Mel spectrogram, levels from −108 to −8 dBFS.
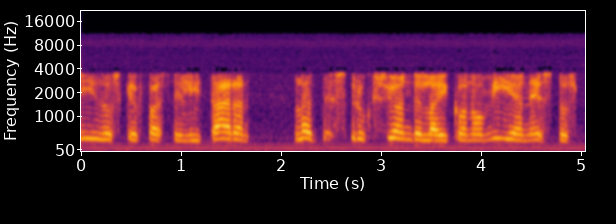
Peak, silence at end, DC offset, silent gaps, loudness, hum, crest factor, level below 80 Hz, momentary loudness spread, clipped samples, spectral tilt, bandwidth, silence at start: -8 dBFS; 0.1 s; under 0.1%; none; -24 LUFS; 50 Hz at -60 dBFS; 18 dB; -68 dBFS; 10 LU; under 0.1%; -4 dB/octave; 11 kHz; 0 s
